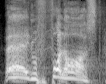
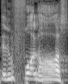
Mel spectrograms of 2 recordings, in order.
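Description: First: Higher, louder, drawn-out insult shout; angry cyclist's yell, hammed up; mock yell. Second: Higher, slower "du Vollhorst"; mild mock yell; retold insult. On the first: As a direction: bellow it like the cyclist flying past. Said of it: "in so einer Sekunde". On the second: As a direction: repeat the cyclist's insult, a bit milder. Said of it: "du, ja, du".

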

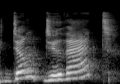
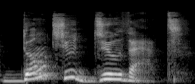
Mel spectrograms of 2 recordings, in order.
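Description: First: Slow, firm warning; mother telling off her son, stern. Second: Very slow, stern scolding; angry mother forbidding her child, very slow. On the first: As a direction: scold the child slowly. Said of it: "mas é muito mais comum uma mãe brava dizer". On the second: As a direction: lean on every word, warning the child. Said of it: "uma mãe brava dizer". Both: Shown as a demonstration.

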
